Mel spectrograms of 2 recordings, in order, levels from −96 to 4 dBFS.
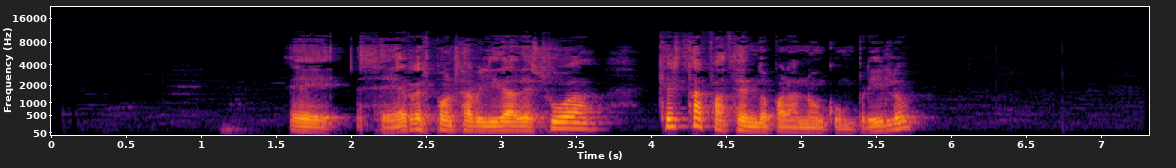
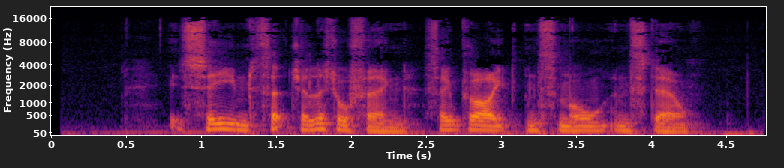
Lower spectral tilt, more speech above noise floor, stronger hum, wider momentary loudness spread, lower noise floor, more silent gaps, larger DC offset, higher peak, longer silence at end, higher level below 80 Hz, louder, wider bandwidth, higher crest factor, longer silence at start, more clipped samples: first, -6.5 dB/octave vs -5 dB/octave; first, 50 dB vs 26 dB; neither; about the same, 10 LU vs 9 LU; first, -73 dBFS vs -55 dBFS; neither; neither; first, -2 dBFS vs -10 dBFS; first, 1.55 s vs 0.1 s; second, -62 dBFS vs -48 dBFS; first, -24 LUFS vs -30 LUFS; second, 10 kHz vs 16 kHz; about the same, 24 dB vs 20 dB; first, 1.6 s vs 0.5 s; neither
